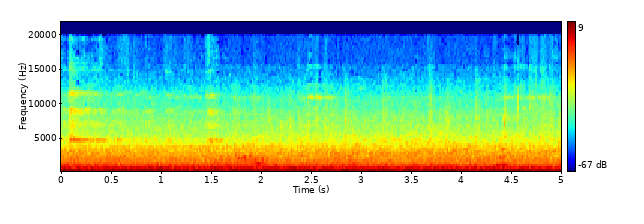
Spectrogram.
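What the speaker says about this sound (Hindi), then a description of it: "जयपुर आगरा वंदे भारत एक्सप्रेस।" The Jaipur–Agra Vande Bharat Express goes past as a continuous, loud, close rumble of rolling stock with a faint high whine above it, holding steady for the full five seconds.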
